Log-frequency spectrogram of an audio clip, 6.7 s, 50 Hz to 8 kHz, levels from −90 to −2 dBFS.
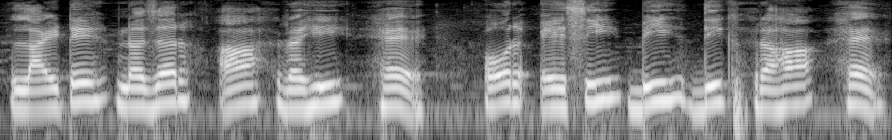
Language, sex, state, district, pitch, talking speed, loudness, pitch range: Hindi, male, Madhya Pradesh, Dhar, 170 Hz, 100 wpm, -14 LUFS, 155-190 Hz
